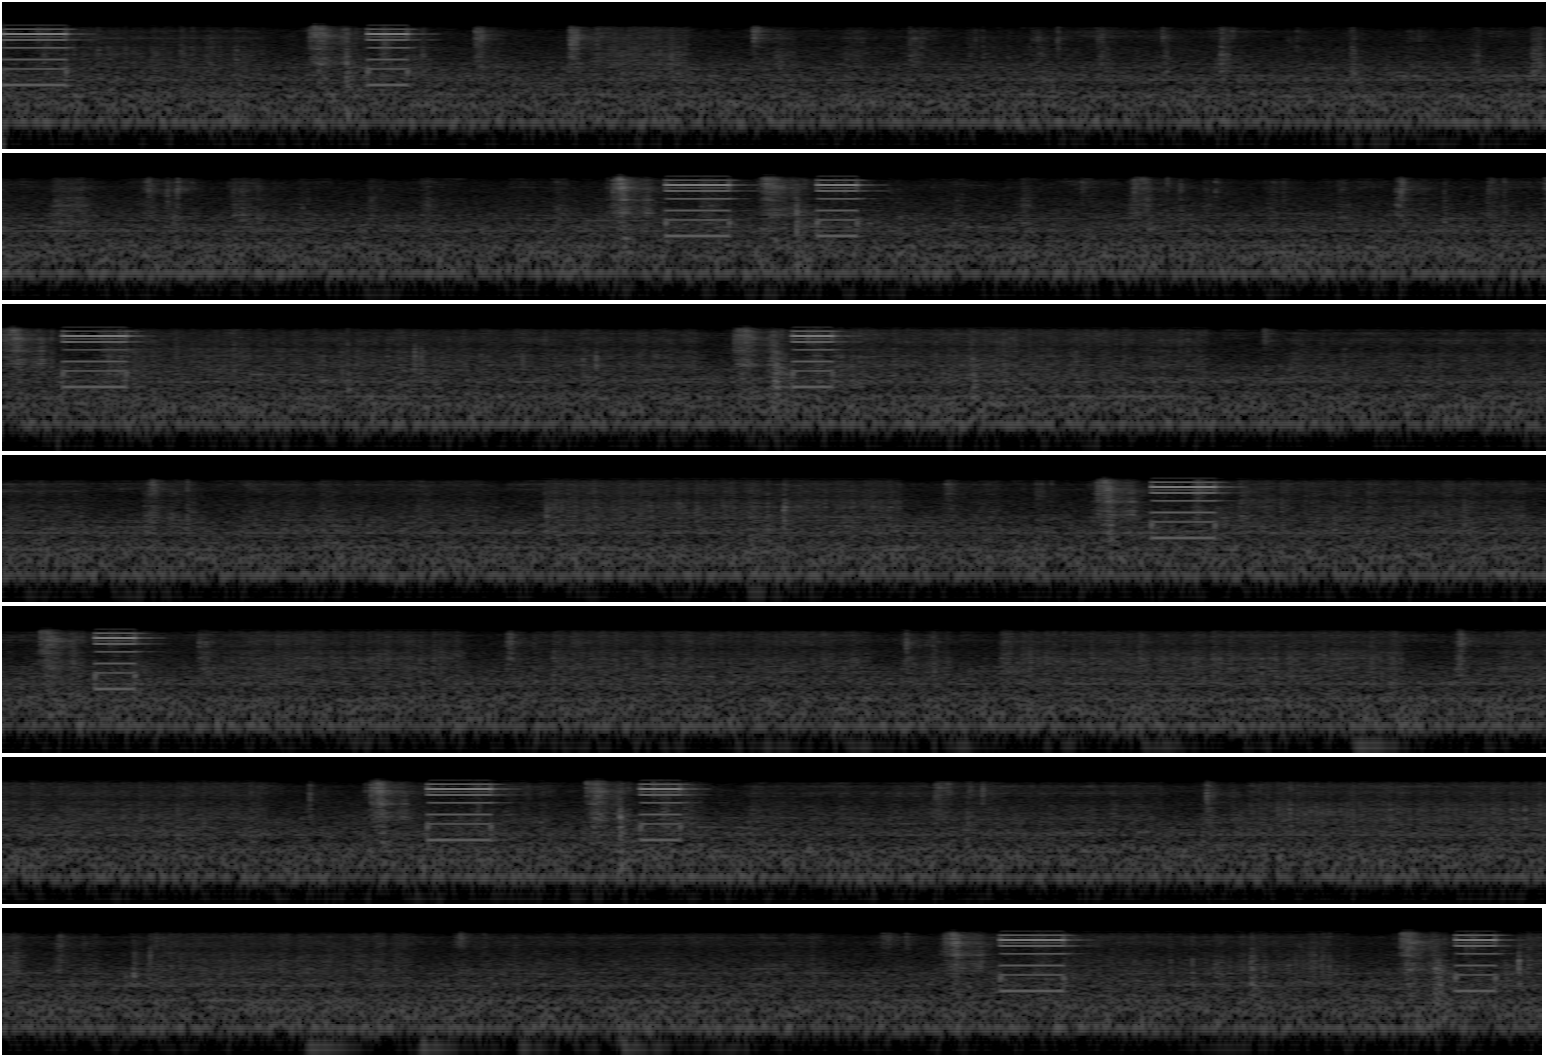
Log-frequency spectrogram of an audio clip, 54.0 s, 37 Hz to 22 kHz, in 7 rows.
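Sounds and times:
short electronic beeps: 0.0 - 0.4, 1.8 - 2.2, 11.0 - 12.2, 15.7 - 16.2, 19.4 - 19.7, 28.9 - 29.3, 41.8 - 42.1, 51.3 - 51.8, 53.6 - 53.9.

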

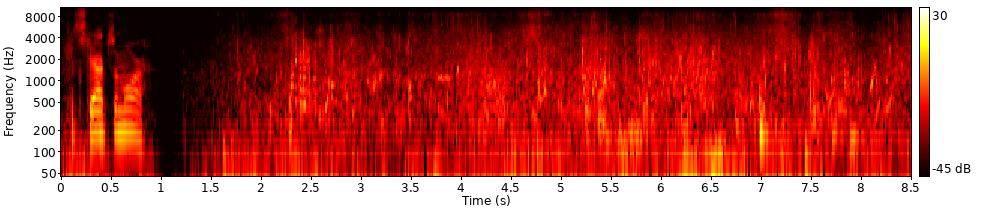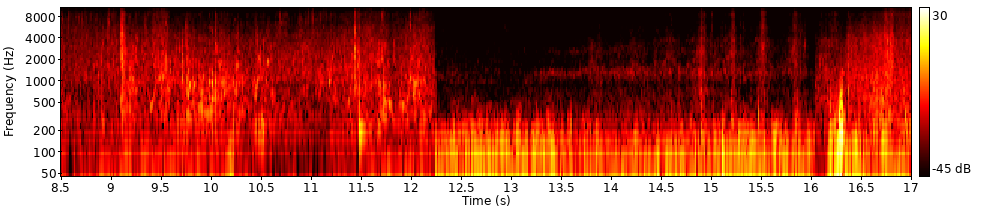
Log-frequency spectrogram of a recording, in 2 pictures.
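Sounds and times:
canoe paddle splashing in water: 1.4 - 12.3
water slapping hull: 1.5 - 12.3
wind rumble on microphone: 12.2 - 17.0.

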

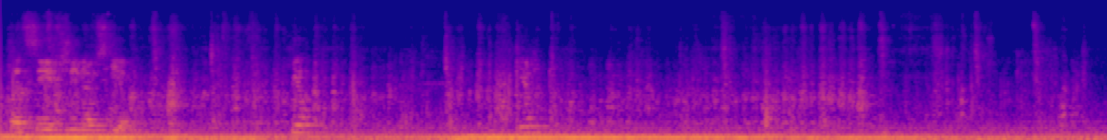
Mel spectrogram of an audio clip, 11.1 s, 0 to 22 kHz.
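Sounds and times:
dog panting: 0.0 - 11.0
steady low hum: 0.0 - 11.0
footsteps and taps on floor: 1.5 - 2.6, 6.8 - 11.0.

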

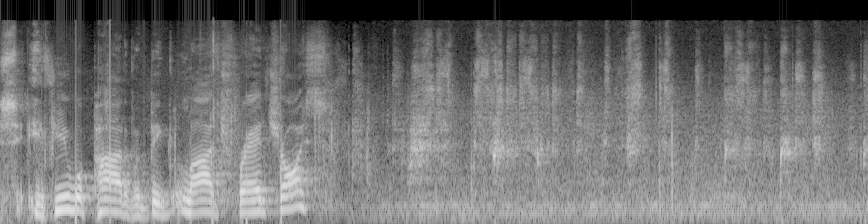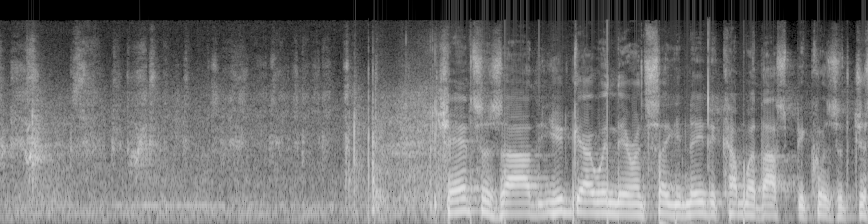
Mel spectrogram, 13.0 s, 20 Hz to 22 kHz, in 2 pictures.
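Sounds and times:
marker pen writing on paper: 1.5 - 9.9.

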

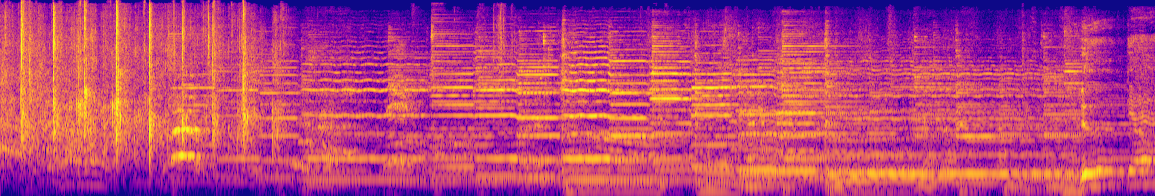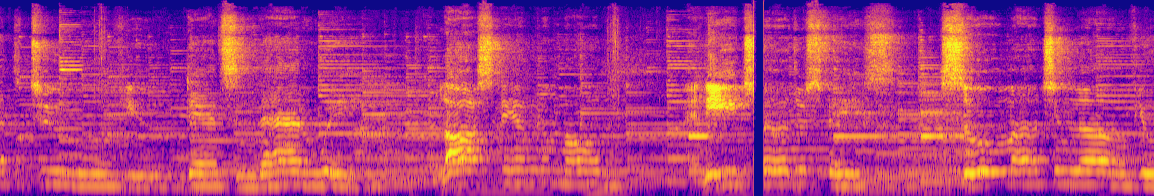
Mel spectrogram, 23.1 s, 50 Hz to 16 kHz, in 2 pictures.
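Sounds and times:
guitar: 0.0 - 23.0
fiddle: 2.2 - 11.6
slow country ballad: 2.8 - 23.0.

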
